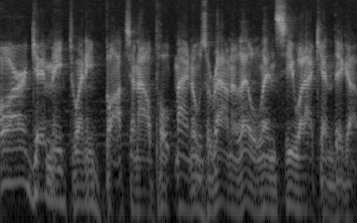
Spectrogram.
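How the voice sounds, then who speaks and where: A man uses a raspy, cartoonish character voice at a moderate pace. His loudness stays very even over clear background noise. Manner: gruff, hustling.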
